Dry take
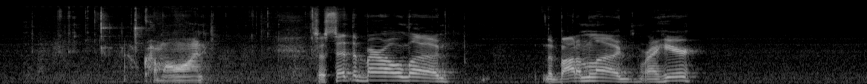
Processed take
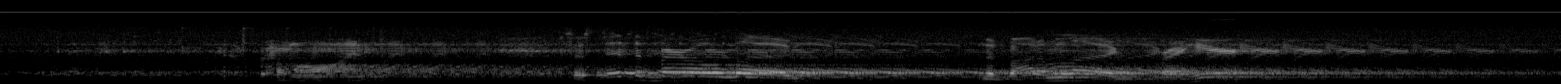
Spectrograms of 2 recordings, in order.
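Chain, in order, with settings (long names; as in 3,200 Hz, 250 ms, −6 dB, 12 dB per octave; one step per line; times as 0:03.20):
spectral tilt +3 dB per octave
hum removal 89.73 Hz, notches 11
downward compressor 16 to 1, threshold −25 dBFS, peak gain reduction 11.5 dB
phase-vocoder stretch with locked phases 1.8×
formant filter e
on a send: delay that swaps between a low-pass and a high-pass 216 ms, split 960 Hz, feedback 88%, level −7.5 dB
on the sum: background noise blue −54 dBFS
switching amplifier with a slow clock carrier 12,000 Hz
level +2 dB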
